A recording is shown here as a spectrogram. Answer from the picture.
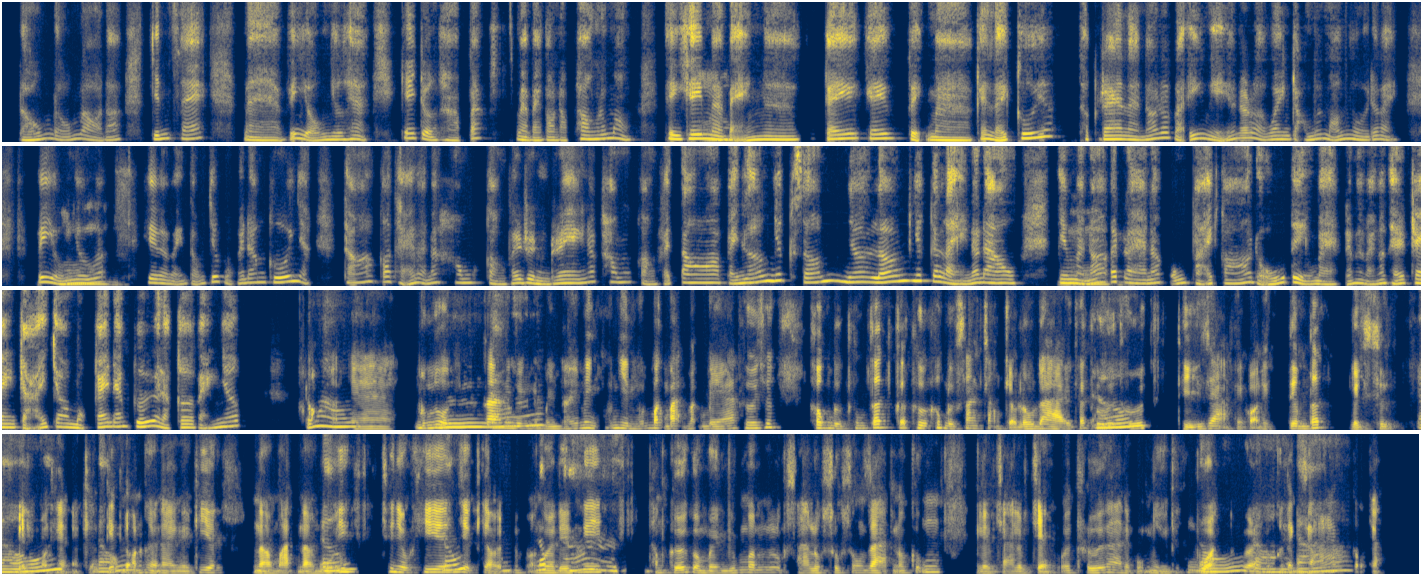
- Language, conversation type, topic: Vietnamese, unstructured, Tiền bạc ảnh hưởng như thế nào đến hạnh phúc hằng ngày của bạn?
- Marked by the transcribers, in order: other background noise; tapping; "chởm" said as "chểm"; unintelligible speech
